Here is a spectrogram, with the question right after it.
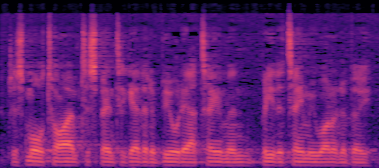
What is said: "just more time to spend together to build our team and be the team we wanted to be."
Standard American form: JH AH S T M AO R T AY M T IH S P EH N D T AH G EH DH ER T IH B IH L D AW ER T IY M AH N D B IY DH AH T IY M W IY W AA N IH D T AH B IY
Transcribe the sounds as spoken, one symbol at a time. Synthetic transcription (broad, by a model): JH AH S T M AO R T AY M T IH S P EH N T AH G EH DH ER T IH B IH L D AW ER T IY M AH N B IY DH AH T IY M W IY W AA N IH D T AH B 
